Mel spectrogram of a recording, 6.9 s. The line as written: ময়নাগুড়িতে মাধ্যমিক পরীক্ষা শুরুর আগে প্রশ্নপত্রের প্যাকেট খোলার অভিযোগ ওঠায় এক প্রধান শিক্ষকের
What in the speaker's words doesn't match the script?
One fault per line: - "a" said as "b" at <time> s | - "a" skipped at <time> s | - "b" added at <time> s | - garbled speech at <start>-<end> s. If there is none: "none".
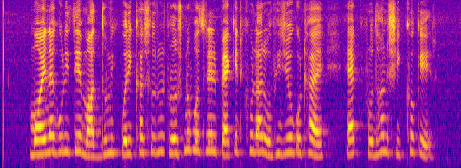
- "আগে" skipped at 2.5 s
